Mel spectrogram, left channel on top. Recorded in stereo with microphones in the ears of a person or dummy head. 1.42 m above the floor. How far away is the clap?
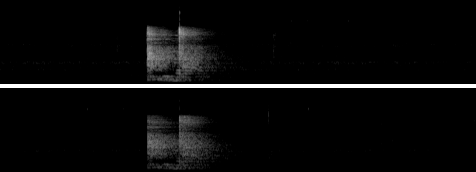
About 0.6 m.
